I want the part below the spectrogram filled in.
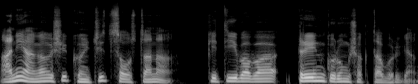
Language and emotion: Goan Konkani, neutral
